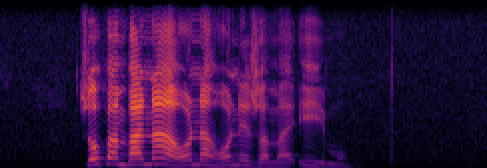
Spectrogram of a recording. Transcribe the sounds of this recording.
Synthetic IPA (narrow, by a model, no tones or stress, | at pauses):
z̥ʷɔɸambanaɦɔnaɦɔnɛzʷamaʔiːmɔ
